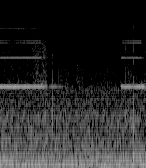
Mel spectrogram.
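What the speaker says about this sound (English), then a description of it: "the beep also we can hear" A thin, high-pitched electronic proximity warning beep from an ultrasonic sensor sounds steadily, drops out for a moment, then resumes; fairly quiet against a low background hum.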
